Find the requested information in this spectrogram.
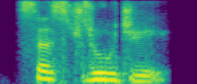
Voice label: "sastrugi", Indian

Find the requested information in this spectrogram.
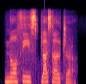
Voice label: "ne plus ultra", Indian

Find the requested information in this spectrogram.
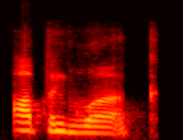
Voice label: "openwork", Indian

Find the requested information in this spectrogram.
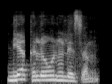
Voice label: "neocolonialism", Indian

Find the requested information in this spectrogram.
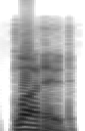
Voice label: "blooded", American

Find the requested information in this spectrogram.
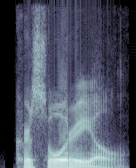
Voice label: "cursorial", American

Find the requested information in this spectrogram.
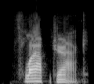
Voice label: "flapjack", American

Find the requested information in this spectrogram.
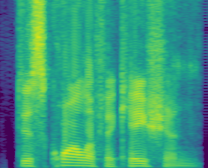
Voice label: "disqualification", American

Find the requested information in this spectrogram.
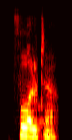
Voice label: "falter", Indian

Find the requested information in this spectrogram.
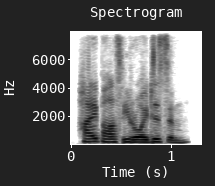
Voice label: "Hypothyroidism", Indian

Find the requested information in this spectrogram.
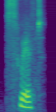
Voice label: "swift", Indian

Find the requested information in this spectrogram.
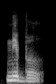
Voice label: "nibble", Indian

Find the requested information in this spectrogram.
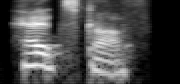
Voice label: "headscarf", Indian

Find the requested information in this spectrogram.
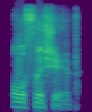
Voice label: "authorship", British

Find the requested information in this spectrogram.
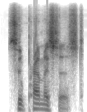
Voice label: "Supremacist", American

